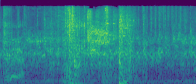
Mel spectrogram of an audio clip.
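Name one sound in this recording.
Heavy thuds strike as a creature is wrestled off.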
